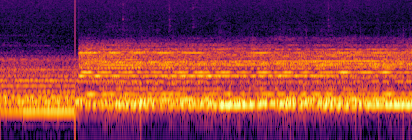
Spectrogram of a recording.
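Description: A gong is struck and rings out with a rich, shimmering drone.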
